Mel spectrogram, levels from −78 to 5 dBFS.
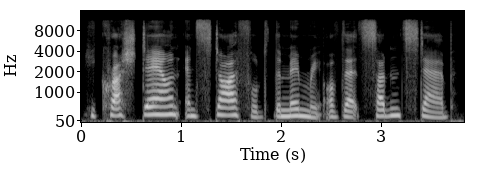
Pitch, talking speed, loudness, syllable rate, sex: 210 Hz, 170 wpm, -19 LUFS, 4.6 syllables/s, female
